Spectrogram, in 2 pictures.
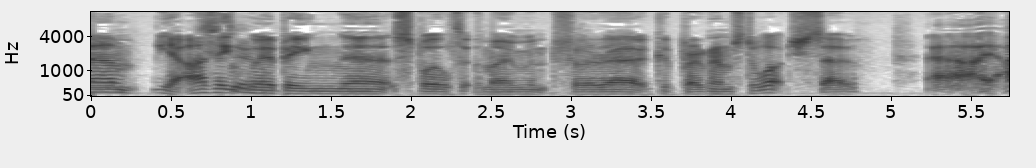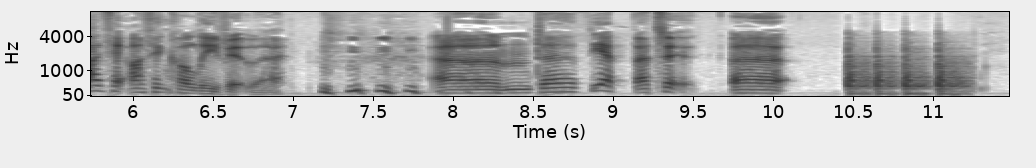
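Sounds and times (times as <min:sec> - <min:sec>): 
speech: 0:00.0 - 0:10.2
knocking on a door: 0:10.4 - 0:11.3.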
